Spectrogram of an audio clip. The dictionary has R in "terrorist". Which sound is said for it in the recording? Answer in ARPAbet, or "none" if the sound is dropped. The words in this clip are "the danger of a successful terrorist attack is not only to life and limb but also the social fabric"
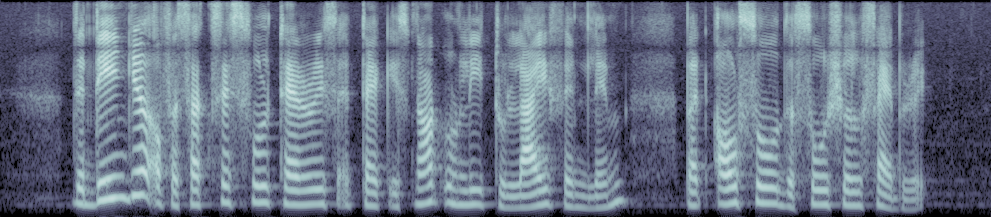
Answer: R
